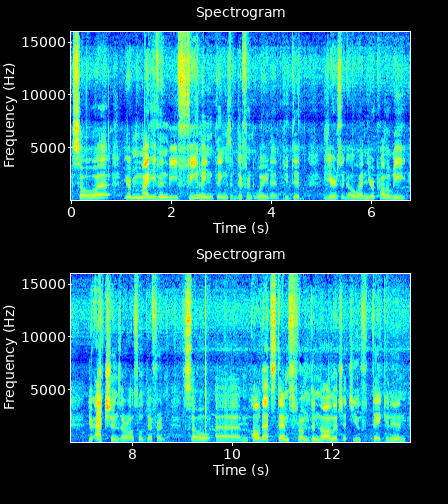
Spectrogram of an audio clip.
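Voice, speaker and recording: A podcast host whose first language is French delivers an earnest, rambling solo monologue packed with fillers. His voice is on the low side and a little slow, with slight background noise.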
